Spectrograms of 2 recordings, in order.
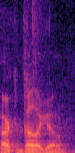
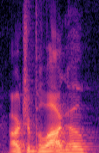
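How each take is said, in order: First: The first syllable sounds like 'ark'. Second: The first syllable sounds like 'arch'. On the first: The speaker calls it right. "So that's the way you say it" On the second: The speaker calls it wrong. "Arch. ... I hope I didn't say it that way"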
